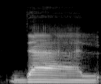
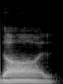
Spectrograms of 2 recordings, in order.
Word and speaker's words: د: me die die die dal is what we need not doll they've dad I couldn't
